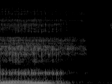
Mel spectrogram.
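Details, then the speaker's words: Imitated rhonchi, a brief low, rough rattling rumble, voiced to teach home stethoscope listening with the diaphragm on the chest for telemedicine; it suggests fluid or secretions in the lung airways. "the next thing is the thing called rhonchi and that sounds sort of like what I would refer to as a rattle and it's sort of like sounding like"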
